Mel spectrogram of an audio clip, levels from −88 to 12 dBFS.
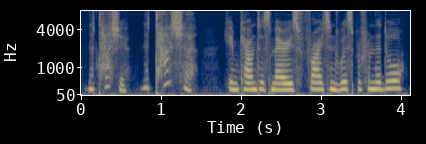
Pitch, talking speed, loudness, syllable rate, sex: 245 Hz, 145 wpm, -16 LUFS, 5.4 syllables/s, female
